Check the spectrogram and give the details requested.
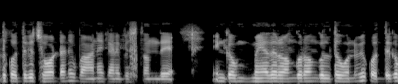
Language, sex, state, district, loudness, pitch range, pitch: Telugu, male, Andhra Pradesh, Srikakulam, -18 LUFS, 135-150 Hz, 145 Hz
